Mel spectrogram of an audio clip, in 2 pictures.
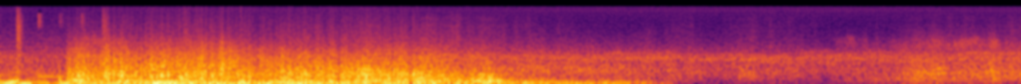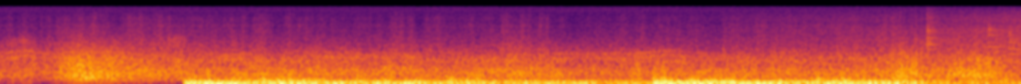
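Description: Fireworks crackle and rumble with a loud, steady roar.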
